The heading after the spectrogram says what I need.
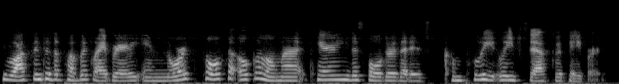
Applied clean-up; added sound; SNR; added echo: neural mask model DeepFilterNet 3.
